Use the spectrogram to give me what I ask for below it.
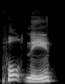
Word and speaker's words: Pulteney: uh the balven like if it's going to be peni it's just py there's like 17 e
